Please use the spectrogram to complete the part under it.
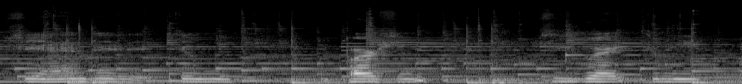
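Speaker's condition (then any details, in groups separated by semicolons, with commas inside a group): Traumatic brain injury; improving over time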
